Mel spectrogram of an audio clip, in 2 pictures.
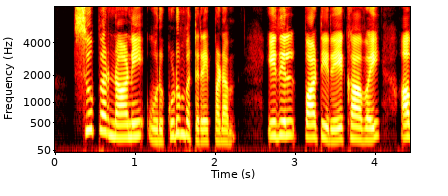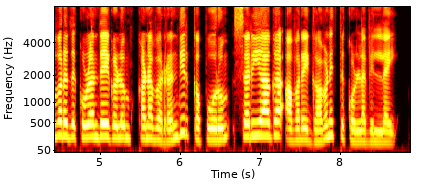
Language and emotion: Tamil, neutral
